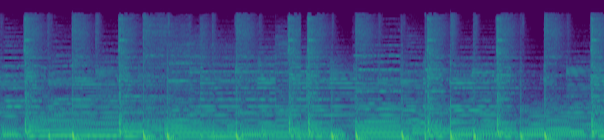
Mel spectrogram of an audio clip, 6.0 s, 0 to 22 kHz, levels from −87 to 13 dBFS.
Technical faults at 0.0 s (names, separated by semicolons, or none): none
